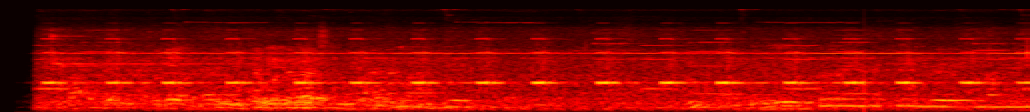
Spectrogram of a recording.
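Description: Intensive-care bedside equipment alarm beeping rapidly and evenly, about two and a half short beeps a second, over a steady high tone, with low voices murmuring.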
